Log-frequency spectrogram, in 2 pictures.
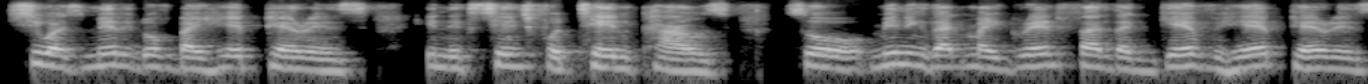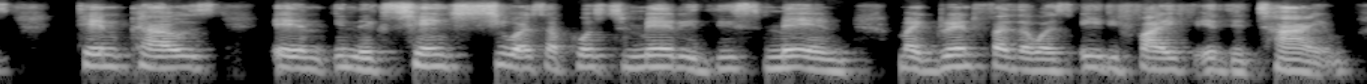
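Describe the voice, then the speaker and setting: A middle-aged woman with a Zimbabwean accent, a guest in an interview, telling a personal story in an earnest, reflective, unhurried way. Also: fairly low pitch, steady tone. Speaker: interview guest, nonprofit founder.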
